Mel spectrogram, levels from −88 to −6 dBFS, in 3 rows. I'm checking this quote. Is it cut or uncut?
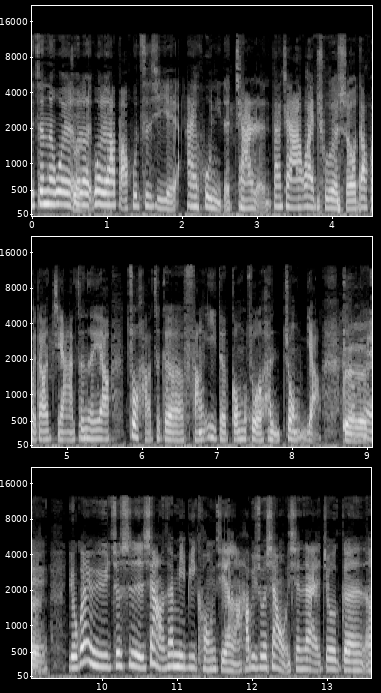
cut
